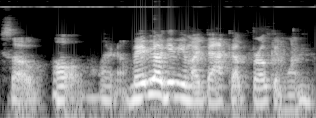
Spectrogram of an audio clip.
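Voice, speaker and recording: Male speedrun commentator, informal and rambling, forceful bright tone with vocal fry. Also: on the high side, animated, normal speed, a little hiss or hum. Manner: rambling, informal, self-interrupting storytelling. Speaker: gamer, speedrunner commentating own run. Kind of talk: casual gameplay commentary.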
